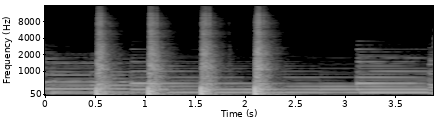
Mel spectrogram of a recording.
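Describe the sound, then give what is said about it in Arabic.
Four sharp, evenly spaced taps on the office room window of a house, about half a second apart, sounding over a steady low musical drone that shifts slightly after the last tap. “سمعنا صوت نقر على شباك اوضتي وبعدين على شباك اوضه المكتب”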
